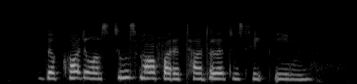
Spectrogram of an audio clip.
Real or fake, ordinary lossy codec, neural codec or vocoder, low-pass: fake; none; codec, 24 kHz, 1.5 kbps, HILCodec; 7.2 kHz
